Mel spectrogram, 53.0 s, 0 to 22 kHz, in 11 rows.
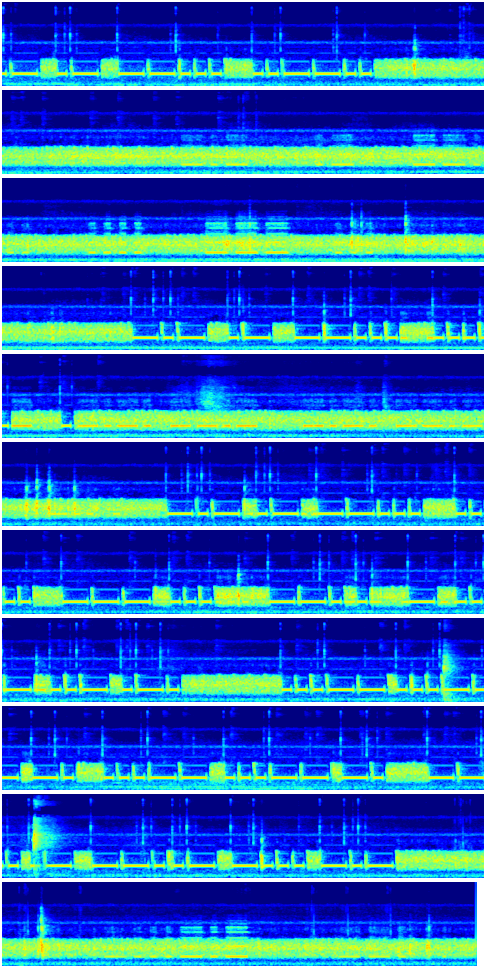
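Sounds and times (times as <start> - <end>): radio hiss: 3.2 - 52.9
morse code tone: 4.6 - 13.7, 25.7 - 52.9.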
